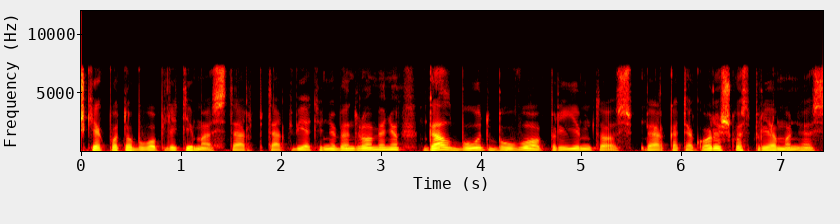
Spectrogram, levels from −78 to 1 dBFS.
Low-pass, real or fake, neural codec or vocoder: 7.2 kHz; real; none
